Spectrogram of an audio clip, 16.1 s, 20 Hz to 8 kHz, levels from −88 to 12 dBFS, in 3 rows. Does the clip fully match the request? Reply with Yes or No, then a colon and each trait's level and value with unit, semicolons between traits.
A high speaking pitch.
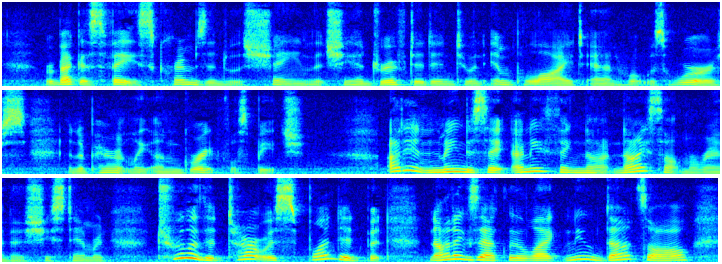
Yes: high, 195 Hz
